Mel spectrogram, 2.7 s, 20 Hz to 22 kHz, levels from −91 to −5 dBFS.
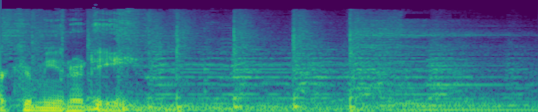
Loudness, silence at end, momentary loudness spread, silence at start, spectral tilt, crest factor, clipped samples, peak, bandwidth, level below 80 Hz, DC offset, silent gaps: -21 LUFS; 0 s; 10 LU; 0 s; -6 dB/octave; 18 dB; under 0.1%; -4 dBFS; 16 kHz; -30 dBFS; under 0.1%; none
